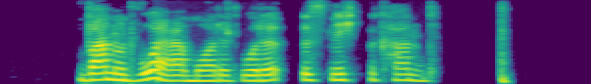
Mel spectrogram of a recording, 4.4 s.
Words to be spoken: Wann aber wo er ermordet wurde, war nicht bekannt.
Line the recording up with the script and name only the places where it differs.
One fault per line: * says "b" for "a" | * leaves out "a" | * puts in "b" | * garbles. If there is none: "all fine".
* says "und" for "aber"
* says "ist" for "war"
